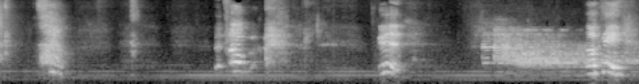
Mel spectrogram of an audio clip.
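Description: A woman's short, forceful breaths and exhales, about five in six seconds, over background music with a steady low drone. The music gets fuller about five seconds in.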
